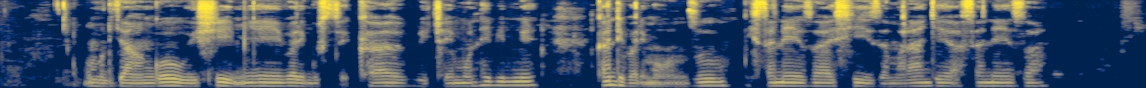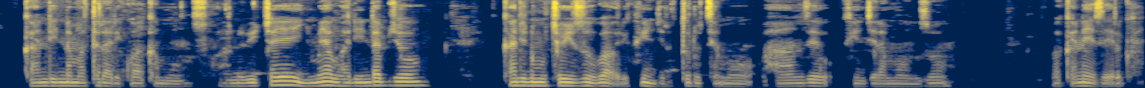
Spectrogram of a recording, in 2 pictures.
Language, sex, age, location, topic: Kinyarwanda, male, 18-24, Kigali, health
